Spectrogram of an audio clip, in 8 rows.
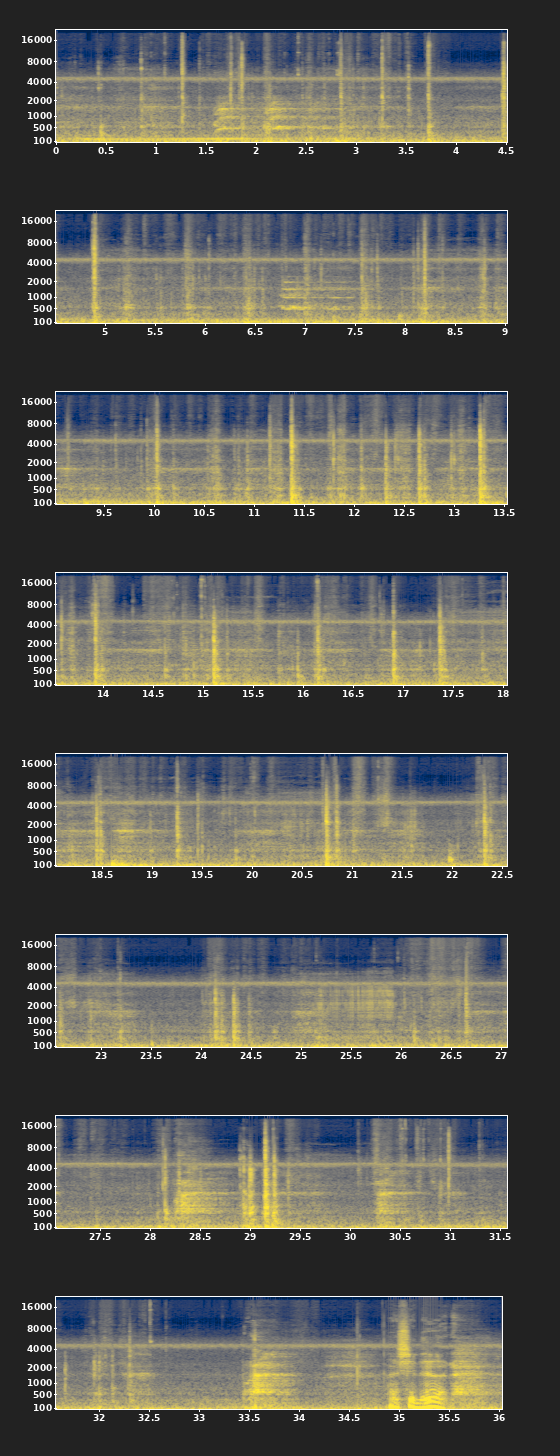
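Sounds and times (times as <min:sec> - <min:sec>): steady low hum: 0:00.0 - 0:36.0.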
